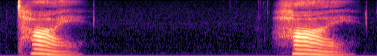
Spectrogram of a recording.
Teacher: It may help you to know that there's a slight Y sound, y, that makes the glide possible, I. This long I sound is usually spelled with an I or IE, although there are other spellings.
